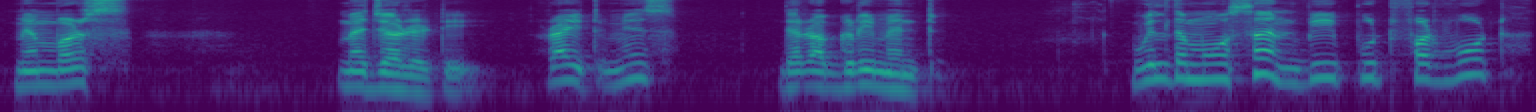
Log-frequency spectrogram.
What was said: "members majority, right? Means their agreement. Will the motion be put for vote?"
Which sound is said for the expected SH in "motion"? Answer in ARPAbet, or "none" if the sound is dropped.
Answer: S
